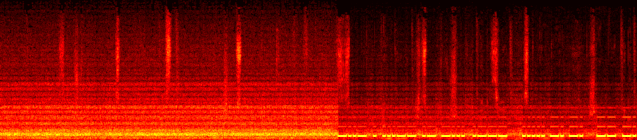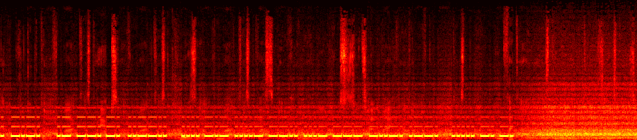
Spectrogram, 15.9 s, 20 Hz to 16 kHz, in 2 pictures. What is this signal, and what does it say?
Morse code, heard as a keyed tone, hand-sent with a paddle, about 40 wpm, 530 Hz, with radio static and speech in German. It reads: XE3ABJ 5NN MDC AGN? HK4ZVO/P 5NN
